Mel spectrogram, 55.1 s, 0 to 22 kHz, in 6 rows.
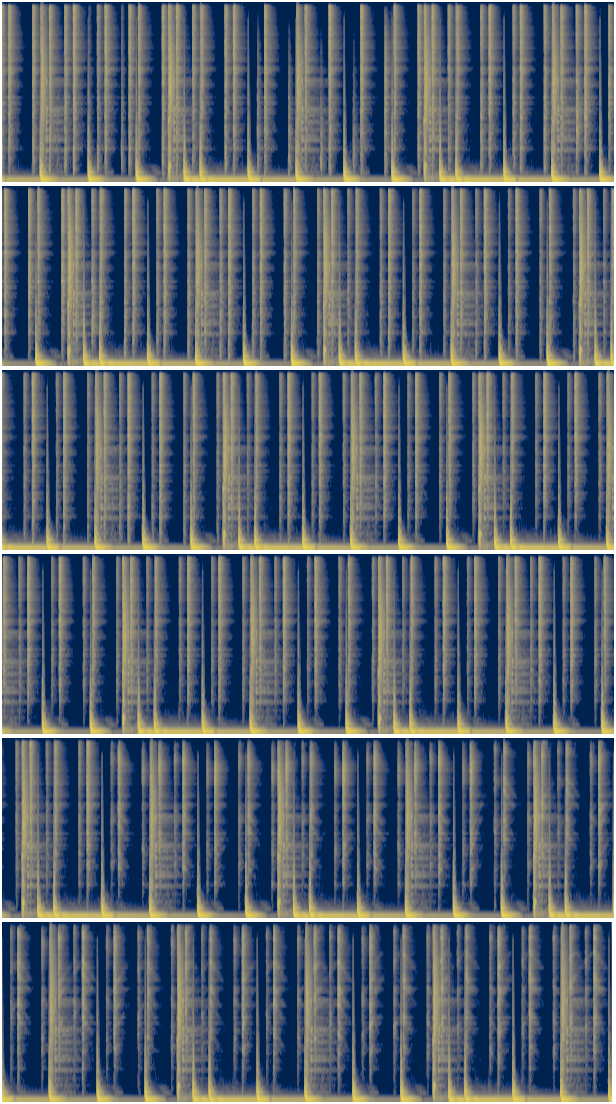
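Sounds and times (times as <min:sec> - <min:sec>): drum machine beat: 0:00.0 - 0:55.0
hi-hat hits: 0:00.0 - 0:55.0
deep kick drum hits: 0:02.8 - 0:04.6, 0:07.6 - 0:08.4, 0:10.4 - 0:13.0, 0:40.4 - 0:43.7, 0:45.0 - 0:46.8, 0:48.1 - 0:50.6, 0:53.6 - 0:54.5
deep bass kicks: 0:02.8 - 0:05.3, 0:06.6 - 0:08.5, 0:10.4 - 0:12.3, 0:14.3 - 0:16.2, 0:18.1 - 0:19.9, 0:22.0 - 0:23.2, 0:25.8 - 0:27.0, 0:29.6 - 0:31.4, 0:33.4 - 0:35.3, 0:37.3 - 0:38.4, 0:41.1 - 0:43.6, 0:45.0 - 0:46.8, 0:48.8 - 0:54.5.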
